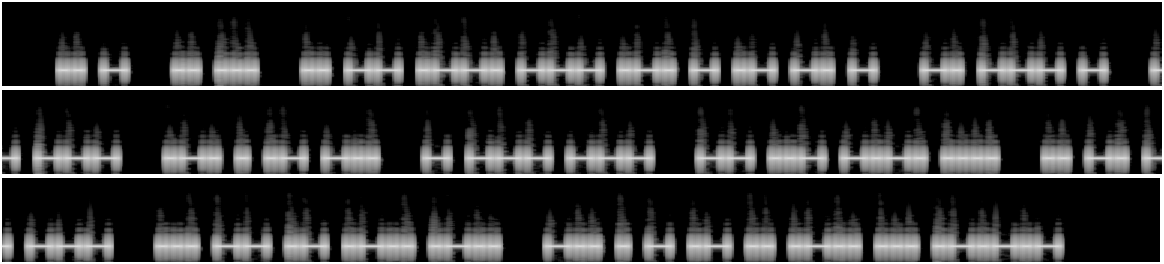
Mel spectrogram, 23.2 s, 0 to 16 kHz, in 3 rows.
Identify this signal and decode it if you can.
Morse code, heard as a keyed tone, about 25 wpm, 700 Hz. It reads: IT IS IMPORTANT NOT TO READ TOO MUCH INTO SMALL DETAILS.
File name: practice / 25wpm / Sentences with 9-Word Phrases - 25wpm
